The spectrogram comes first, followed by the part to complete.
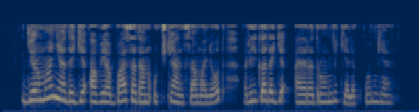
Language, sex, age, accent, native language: Uzbek, female, 19-29, Qashqadaryo, Uzbek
